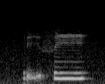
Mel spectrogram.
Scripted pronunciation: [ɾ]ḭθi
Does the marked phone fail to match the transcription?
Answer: no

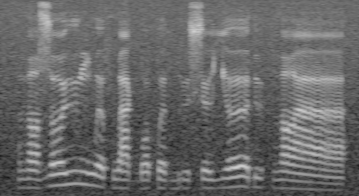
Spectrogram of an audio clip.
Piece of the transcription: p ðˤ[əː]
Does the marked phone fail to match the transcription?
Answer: yes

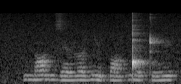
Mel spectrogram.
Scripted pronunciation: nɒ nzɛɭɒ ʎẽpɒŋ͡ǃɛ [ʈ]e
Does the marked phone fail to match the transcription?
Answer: no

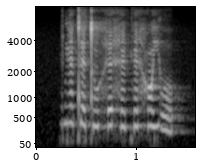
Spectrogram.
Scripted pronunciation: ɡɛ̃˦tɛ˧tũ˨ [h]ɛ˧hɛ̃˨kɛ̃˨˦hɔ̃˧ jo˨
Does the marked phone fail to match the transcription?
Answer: no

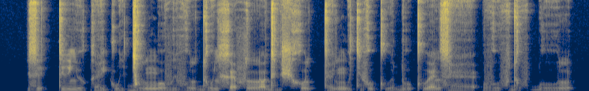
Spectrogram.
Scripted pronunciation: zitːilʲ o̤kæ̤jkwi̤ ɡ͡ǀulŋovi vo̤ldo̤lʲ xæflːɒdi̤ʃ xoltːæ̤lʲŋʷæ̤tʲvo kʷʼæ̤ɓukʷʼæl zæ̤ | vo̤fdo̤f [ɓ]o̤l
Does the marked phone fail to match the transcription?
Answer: no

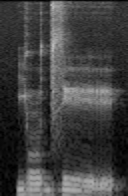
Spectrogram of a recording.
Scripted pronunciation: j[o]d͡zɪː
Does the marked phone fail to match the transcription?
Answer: no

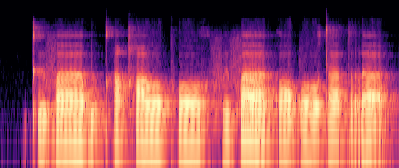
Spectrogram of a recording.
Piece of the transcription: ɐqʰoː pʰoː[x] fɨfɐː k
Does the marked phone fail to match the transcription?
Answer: no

